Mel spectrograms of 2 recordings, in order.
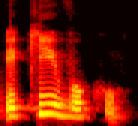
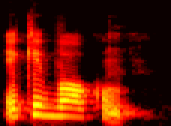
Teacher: O equi é mais forte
